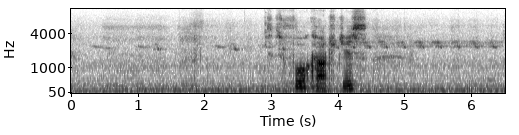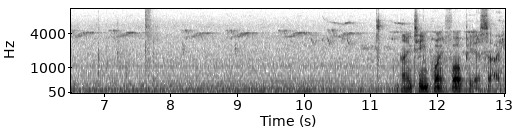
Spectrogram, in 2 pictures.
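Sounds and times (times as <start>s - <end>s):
faint bird chirping: 0.0s - 13.0s
low steady hum: 0.0s - 13.0s.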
